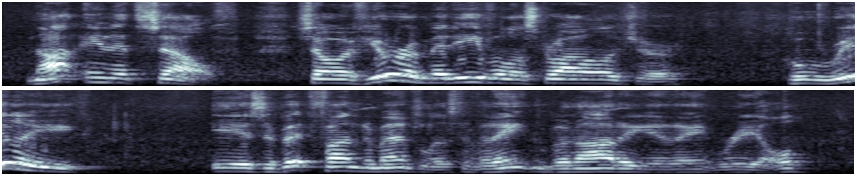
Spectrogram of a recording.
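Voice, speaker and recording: A man speaks at a moderate pace in a dark, mellow tone. His intonation is lively, and audible room echo surrounds him. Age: 70s. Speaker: astrologer giving a conference talk. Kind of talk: conference lecture. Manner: halting, with fillers.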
